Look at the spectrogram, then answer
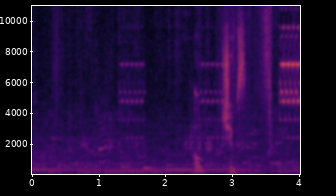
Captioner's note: phone rings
